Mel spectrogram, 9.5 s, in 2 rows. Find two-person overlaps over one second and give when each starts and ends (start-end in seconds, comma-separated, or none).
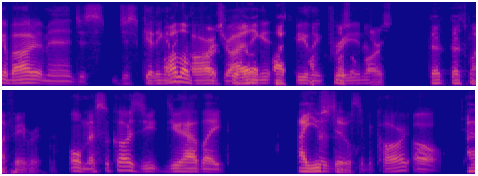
1.6-3.8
